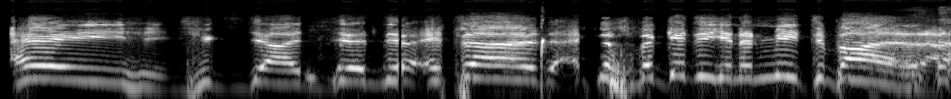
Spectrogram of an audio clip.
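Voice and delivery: high, loud, hammed-up Italian accent. Player fakes Tank's Italian accent, hammed-up. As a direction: ham up a cartoon Italian cook. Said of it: "Tank's accent?".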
